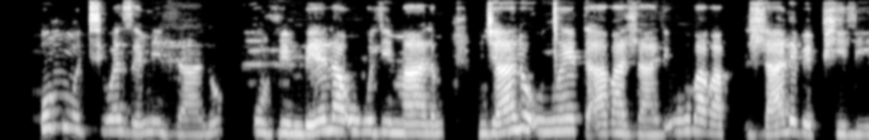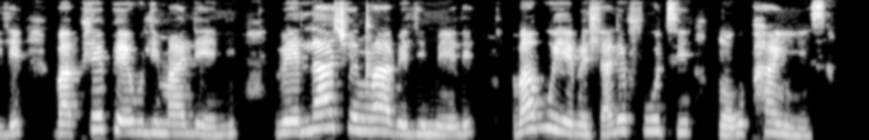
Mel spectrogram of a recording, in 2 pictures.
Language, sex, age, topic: North Ndebele, male, 36-49, health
